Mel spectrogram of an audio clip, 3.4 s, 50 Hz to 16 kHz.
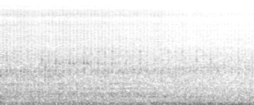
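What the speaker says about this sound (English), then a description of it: "Sounds like a little Land Rover diesel." A 1998 Land Rover Defender 90 with the 300TDI diesel engine and five-speed gearbox idles steadily, a close, even low diesel rumble with a slight knock and no other sounds.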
